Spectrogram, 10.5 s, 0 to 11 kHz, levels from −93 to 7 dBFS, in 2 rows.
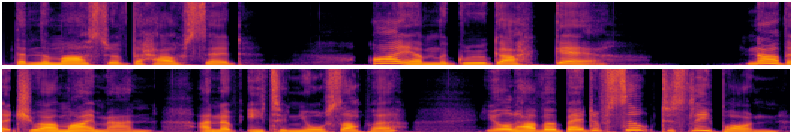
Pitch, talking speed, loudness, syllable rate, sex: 225 Hz, 185 wpm, -18 LUFS, 4.9 syllables/s, female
